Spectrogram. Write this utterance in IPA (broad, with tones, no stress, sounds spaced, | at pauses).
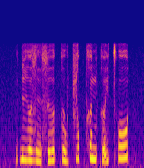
ɗ i˧ ə̯ z e̤˨˩ s ɨ˨˦ ə̯ k ə̤˨˩ w t͡ɕ o˦˥ p̚ x ə˧ n k ə̰˧˥ j t̪ʰ o˦˥ t̚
